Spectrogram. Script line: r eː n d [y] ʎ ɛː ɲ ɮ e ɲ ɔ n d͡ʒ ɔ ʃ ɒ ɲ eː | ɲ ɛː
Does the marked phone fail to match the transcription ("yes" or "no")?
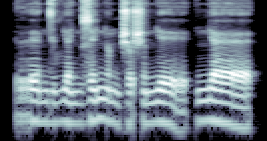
no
